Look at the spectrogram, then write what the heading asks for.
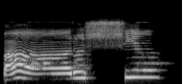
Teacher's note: stress on ru, which is a short vowel sound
